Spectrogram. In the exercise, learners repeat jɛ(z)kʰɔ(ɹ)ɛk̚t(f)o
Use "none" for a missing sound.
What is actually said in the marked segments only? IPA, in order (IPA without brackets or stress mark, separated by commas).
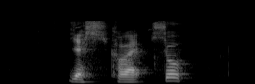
s, ɹ, s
